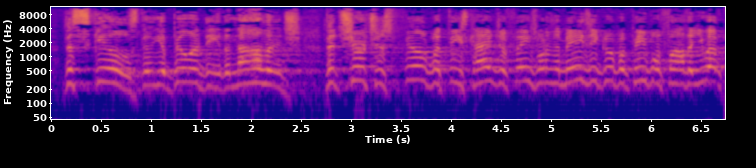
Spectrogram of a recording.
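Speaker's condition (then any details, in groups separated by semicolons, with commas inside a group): No condition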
